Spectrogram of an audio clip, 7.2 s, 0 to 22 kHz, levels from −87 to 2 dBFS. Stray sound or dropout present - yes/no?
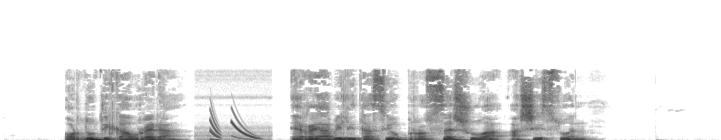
yes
